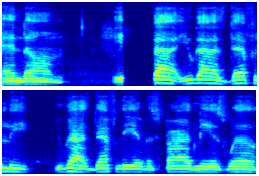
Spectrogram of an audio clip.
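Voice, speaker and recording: A man's plain, everyday voice at medium pitch and a fairly quick pace, fairly even in intonation, with big swings in loudness and a dry, close sound free of echo. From US, Virginia area. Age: young. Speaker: cultural anthropologist and genealogist. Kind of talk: casual chat.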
